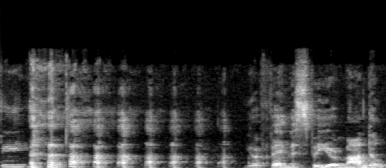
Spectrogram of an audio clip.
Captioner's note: laughter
